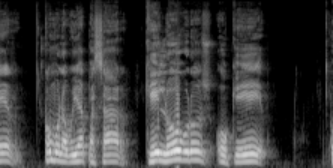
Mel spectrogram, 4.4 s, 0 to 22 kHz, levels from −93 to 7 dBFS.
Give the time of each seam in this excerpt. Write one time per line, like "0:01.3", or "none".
0:01.8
